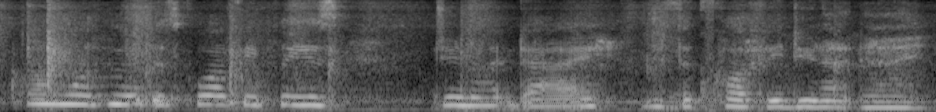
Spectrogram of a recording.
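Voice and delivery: high, pleading squeal; anxious pleading. Real, not acted. Pleading with her brimming coffee cup, high and anxious. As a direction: beg the coffee not to spill.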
